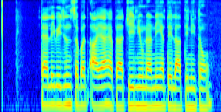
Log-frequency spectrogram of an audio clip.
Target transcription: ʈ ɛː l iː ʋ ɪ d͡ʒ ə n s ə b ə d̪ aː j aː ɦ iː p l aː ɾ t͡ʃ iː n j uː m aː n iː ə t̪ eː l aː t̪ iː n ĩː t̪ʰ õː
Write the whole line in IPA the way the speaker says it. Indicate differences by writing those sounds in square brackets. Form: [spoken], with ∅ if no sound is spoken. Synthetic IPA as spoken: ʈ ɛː l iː ʋ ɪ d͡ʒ ə n s ə b ə d̪ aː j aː ɦ [ɛː] p [ɾ] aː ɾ t͡ʃ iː n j uː [n] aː n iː ə t̪ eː l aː t̪ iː n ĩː [t̪] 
